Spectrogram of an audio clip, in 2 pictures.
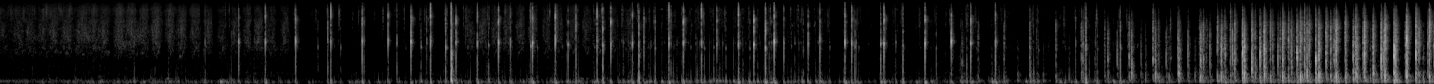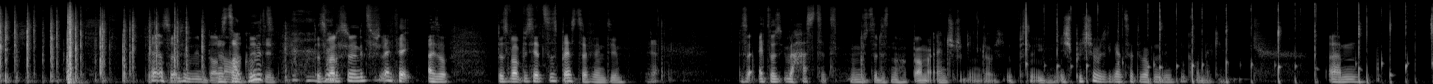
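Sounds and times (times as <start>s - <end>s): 
people imitating rain with their hands: 2.3s - 16.2s, 24.6s - 28.6s
speech: 15.9s - 21.0s, 21.8s - 28.1s.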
